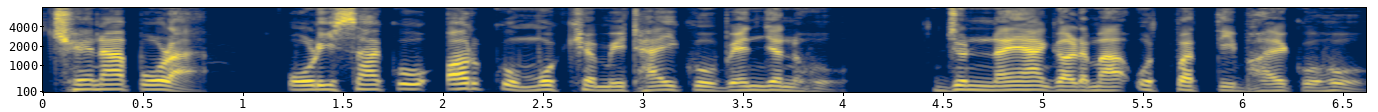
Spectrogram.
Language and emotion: Nepali, neutral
